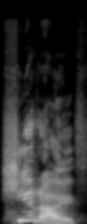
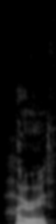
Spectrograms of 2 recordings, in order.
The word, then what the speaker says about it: Hiraeth: you know so because it's a Welsh word so the pronunciation correctly would be she lies yeah then it was like you know cuz you're an English South African High Wraith would be the way okay I was like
